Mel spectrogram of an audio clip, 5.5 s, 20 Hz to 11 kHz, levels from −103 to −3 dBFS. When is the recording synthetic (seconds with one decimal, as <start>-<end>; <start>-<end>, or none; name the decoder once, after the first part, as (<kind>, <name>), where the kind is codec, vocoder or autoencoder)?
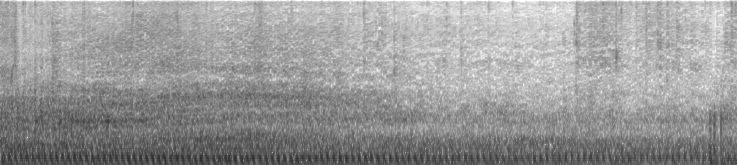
none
